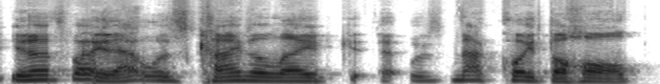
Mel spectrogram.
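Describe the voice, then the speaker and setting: A man's voice: fairly high pitch, fairly quick, gravelly, dry recording. A man co-hosting a sports podcast, talking through games in a casual, conversational style.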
